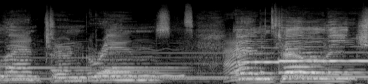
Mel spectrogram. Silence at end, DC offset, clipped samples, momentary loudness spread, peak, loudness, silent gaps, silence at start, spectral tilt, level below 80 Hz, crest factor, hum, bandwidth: 0 s; under 0.1%; under 0.1%; 12 LU; 0 dBFS; -18 LUFS; none; 0 s; -4 dB/octave; -58 dBFS; 16 dB; none; 17.5 kHz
